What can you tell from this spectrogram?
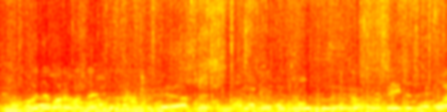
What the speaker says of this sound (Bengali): গোলা কবুতর? হ্যাঁ গোলা কবুতর।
